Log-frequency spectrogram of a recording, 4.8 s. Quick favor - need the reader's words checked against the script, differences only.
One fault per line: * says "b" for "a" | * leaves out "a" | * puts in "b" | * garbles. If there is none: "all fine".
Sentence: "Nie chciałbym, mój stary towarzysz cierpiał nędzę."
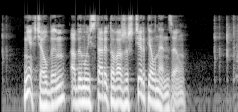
* puts in "aby"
